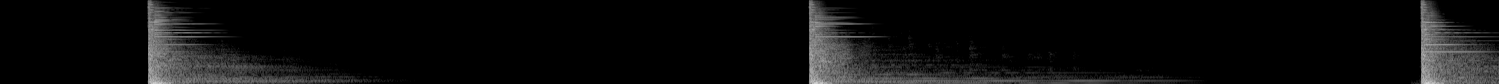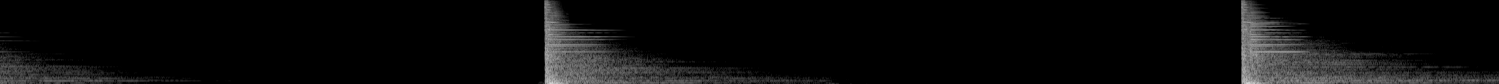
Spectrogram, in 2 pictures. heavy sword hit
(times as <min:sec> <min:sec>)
0:08.1 0:11.3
